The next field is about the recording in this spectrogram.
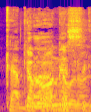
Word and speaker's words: Cabrones: Pronuncia bene Cabrones, che non sembra Lebrones. – No, Cabrones.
